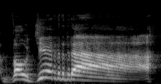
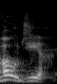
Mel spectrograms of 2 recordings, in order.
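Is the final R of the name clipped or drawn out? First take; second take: drawn out; clipped. First: The name ends with a long, rolled R. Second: The name ends with a short, clipped R. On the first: "Ele fala Valdirra! ... Ele pega o R" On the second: "ele não fala Valdir"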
